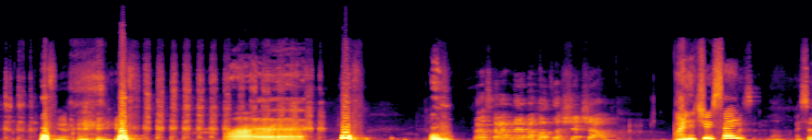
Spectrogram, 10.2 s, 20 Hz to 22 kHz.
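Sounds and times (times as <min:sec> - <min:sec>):
speech: 0:00.6 - 0:02.1, 0:02.8 - 0:04.5, 0:08.5 - 0:10.1
dog barking in the distance: 0:01.5 - 0:01.8, 0:04.3 - 0:04.6.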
